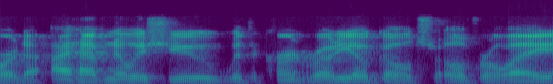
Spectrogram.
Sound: none

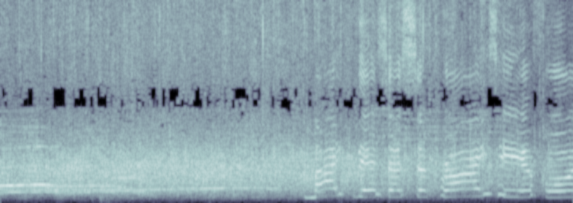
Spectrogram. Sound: applause

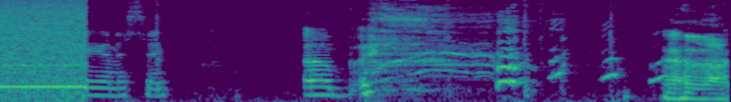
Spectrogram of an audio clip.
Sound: TV static; laughs

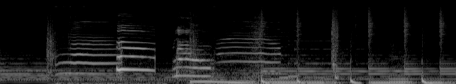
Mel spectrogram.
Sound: cats meow; upbeat music

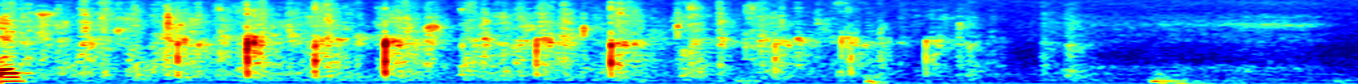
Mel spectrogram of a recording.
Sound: applause

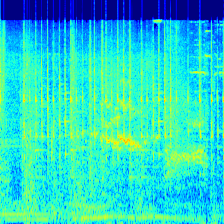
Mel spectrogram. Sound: tires squealing

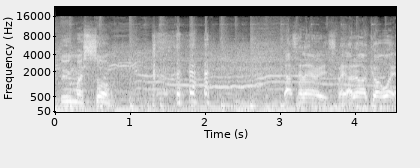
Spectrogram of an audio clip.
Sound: laughs

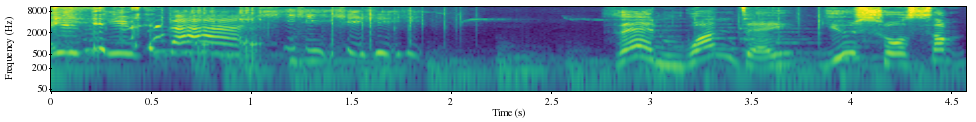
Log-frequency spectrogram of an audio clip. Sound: both giggling

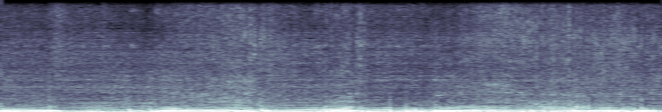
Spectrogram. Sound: engine revving

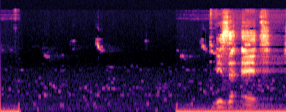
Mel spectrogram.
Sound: birds chirping

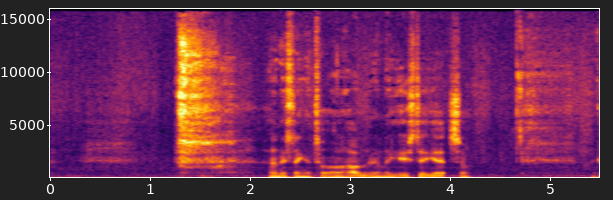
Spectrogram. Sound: exhale

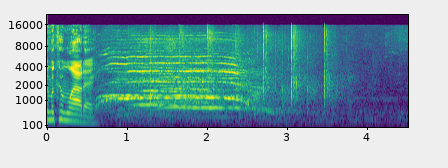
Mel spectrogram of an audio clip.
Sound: audience cheers

